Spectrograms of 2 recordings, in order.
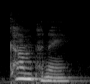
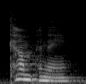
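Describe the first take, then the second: First: The first syllable sounds like 'come', reduced middle vowel. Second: The same.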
